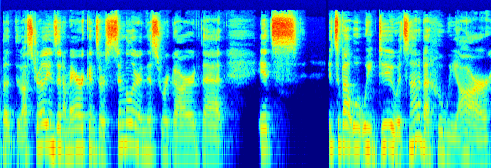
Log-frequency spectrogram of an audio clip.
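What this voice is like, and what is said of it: Non-Australian foreign accent. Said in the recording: “you can hear from my accent, I'm not from around Australia”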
